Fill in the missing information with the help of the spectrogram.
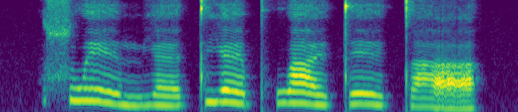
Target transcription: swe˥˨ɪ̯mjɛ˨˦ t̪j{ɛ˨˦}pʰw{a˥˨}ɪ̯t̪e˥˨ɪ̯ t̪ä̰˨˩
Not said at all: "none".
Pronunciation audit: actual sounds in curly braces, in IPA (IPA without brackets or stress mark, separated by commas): ɛ˥˨, a˥˨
